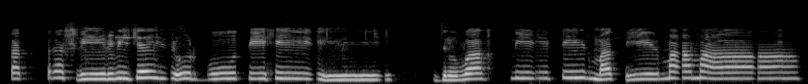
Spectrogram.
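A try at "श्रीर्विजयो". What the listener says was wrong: ವಿಜಯೋಲ್ಲ ಬರಿ ತತ್ರ ಶ್ರೀ ವಿಜಯೋ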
